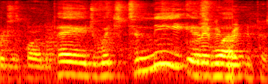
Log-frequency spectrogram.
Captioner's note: none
